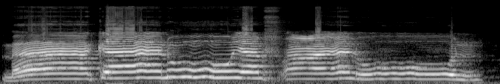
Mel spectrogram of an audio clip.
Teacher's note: میم کو بھی ایک الف کی مقدار کھینچیں گے، کاف کو بھی ایک الف کی مقدار کھینچیں گے، نون کو بھی ایک الف کی مقدار کھینچیں گے، تینوں کو ایک الف کی مقدار کھینچیں گے، تینوں حروف مدہ ہیں۔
